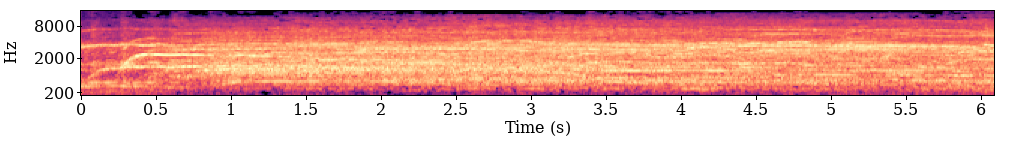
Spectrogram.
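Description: Large rally crowd cheering and shouting at a steady, full volume, answering a call to make a sound loud enough to be heard from a mountaintop.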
